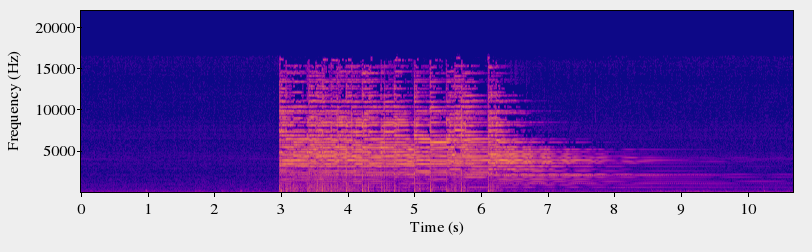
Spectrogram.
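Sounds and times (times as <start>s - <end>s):
handheld dinner bell shaken rapidly: 3.0s - 10.6s.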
